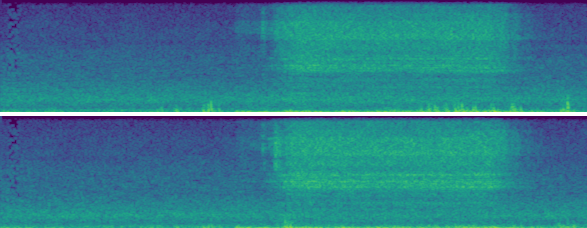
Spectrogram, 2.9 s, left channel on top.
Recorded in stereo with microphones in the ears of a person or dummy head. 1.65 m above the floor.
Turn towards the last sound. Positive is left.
turn(degrees=-35)  # may be behind; listen again after turning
